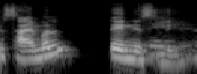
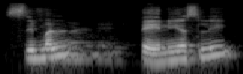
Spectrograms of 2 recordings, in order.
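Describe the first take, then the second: First: "simultaneously" as SY-mul-TEN-is-lee; slowly, SY and TEN-is-lee in "simultaneously"; alternative pronunciation. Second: "simultaneously" as SIM-ul-TAY-nee-us-lee; slowly, SIM and TAY-nee-us-lee in "simultaneously"; one accepted pronunciation. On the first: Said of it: "या फिर simultaneously". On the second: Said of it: "British और American जो pronunciation". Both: Shown as a demonstration.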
